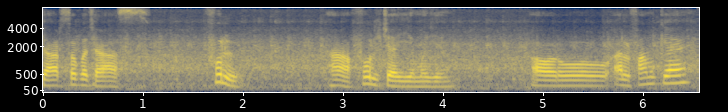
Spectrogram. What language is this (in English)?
Urdu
